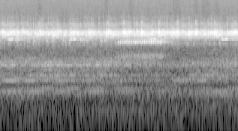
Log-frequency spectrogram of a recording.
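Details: Swamp at night in backwoods North Carolina, tree frogs forming a constant high trilling chorus; a single lower held call appears near the middle, over soft low background tones.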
